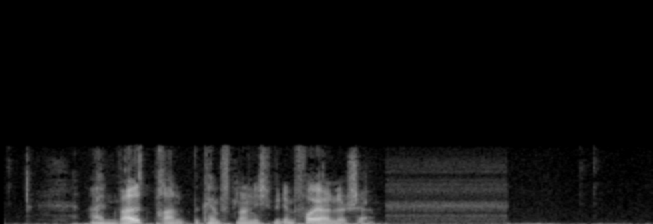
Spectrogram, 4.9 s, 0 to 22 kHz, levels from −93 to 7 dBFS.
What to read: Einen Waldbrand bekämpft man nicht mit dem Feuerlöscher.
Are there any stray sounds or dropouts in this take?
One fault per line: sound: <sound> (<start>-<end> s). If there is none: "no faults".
no faults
